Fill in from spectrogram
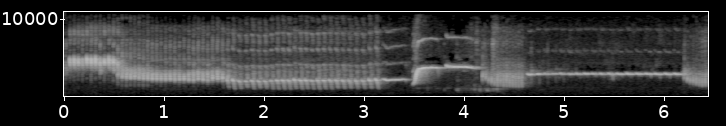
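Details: Canary around nine months old in full loud song, gliding from a high whistle into rapid rolling trills, then a sharp high note and a steady pure whistled tone.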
